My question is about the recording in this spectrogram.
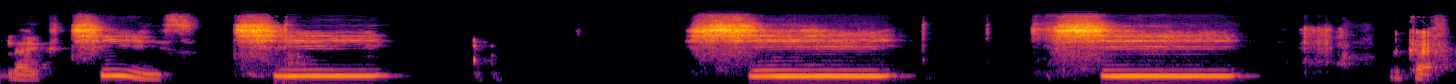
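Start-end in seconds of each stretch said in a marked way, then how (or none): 1.2-6.2 "Qi" and "Xi" stretched on one high note; high level syllables. Shown as a demonstration. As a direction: hold each syllable high and even. Teacher models syllables to class.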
